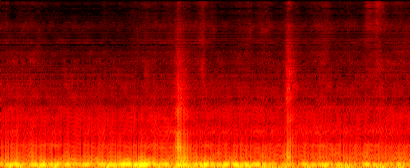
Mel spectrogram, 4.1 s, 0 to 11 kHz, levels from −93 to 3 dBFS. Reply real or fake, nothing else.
fake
